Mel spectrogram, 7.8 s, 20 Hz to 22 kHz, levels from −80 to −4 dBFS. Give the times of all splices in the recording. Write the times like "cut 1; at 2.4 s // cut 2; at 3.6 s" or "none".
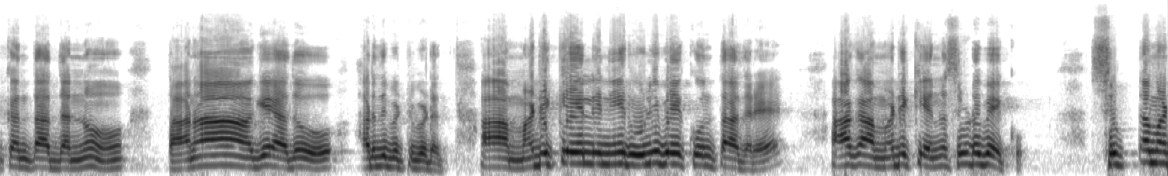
cut 1; at 3.1 s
